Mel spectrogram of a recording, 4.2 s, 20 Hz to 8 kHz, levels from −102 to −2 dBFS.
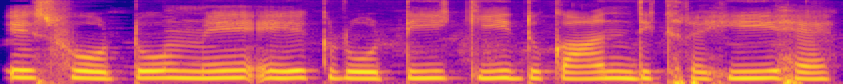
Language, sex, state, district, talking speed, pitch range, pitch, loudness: Hindi, female, Uttar Pradesh, Lucknow, 140 wpm, 235-250 Hz, 245 Hz, -12 LUFS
